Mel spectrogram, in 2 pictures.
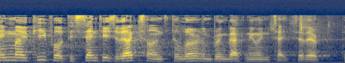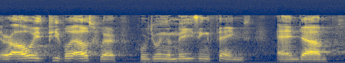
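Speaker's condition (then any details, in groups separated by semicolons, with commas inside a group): Cerebral palsy; affects movement and speech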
